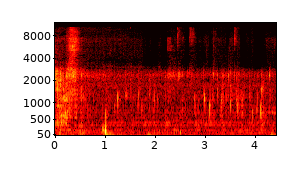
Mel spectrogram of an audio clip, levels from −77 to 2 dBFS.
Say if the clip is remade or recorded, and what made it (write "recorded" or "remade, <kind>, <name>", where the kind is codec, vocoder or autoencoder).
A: recorded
